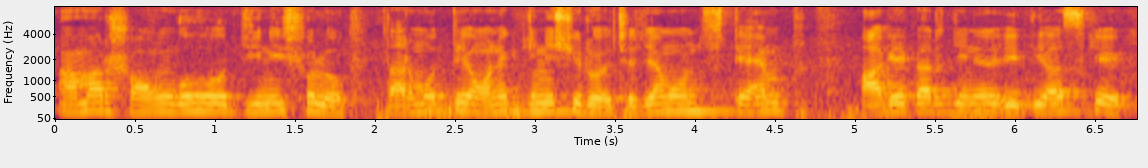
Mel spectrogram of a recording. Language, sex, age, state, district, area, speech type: Bengali, male, 45-60, West Bengal, Jhargram, rural, spontaneous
